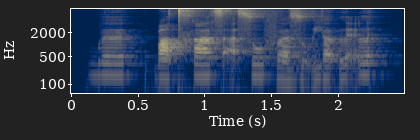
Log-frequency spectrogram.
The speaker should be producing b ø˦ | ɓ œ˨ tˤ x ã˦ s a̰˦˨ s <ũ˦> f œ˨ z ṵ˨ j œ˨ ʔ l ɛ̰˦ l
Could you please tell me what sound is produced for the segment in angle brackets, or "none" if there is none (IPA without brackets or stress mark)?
u˦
